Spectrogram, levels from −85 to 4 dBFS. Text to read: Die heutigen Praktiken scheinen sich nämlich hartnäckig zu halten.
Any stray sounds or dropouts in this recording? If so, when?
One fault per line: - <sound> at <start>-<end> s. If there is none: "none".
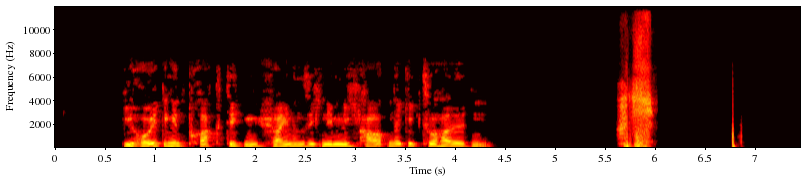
- sneeze at 5.6-6.0 s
